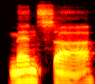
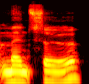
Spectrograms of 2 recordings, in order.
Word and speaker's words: Mensah: Mensah Bansu was on the G uh Great Britain team in the London Olympics. Uh mostly you didn't the the U on Mensa is an A. Mensah, not Mensah.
